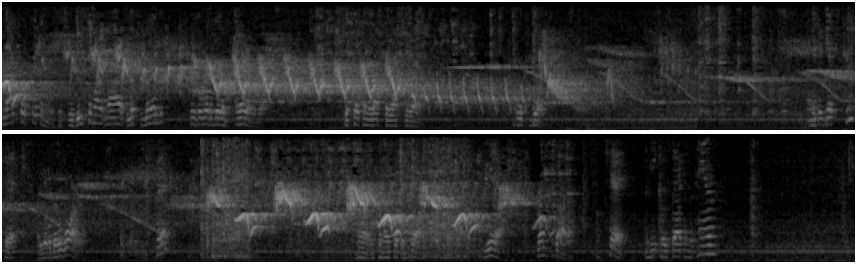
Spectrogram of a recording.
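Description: Pan sauce simmering and sputtering around a seared venison tenderloin in a frying pan, giving off faint, high, chirping squeaks in clusters.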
